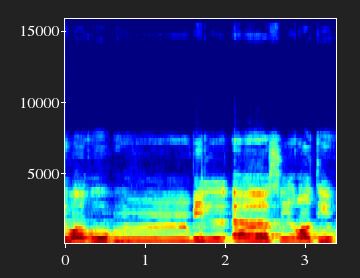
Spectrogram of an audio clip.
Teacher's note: یہاں پر میم ساکن کے بعد با ہے تو اخفاء شفوی ہوگا، میم کو غن اور اخفاء کے ساتھ میں پڑھیں گے.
